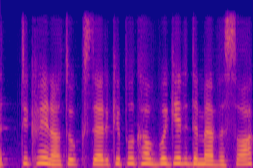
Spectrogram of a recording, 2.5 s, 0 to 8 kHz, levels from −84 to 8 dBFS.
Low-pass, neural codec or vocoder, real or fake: 7.2 kHz; codec, 16 kHz, 0.2 kbps, FocalCodec; fake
